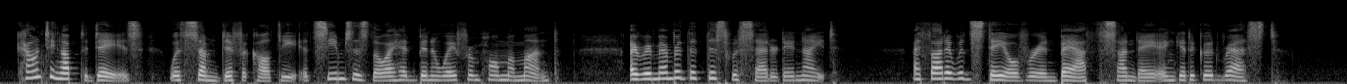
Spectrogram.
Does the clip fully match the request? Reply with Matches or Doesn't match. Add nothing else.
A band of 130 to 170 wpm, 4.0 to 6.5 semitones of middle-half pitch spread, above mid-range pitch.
Doesn't match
